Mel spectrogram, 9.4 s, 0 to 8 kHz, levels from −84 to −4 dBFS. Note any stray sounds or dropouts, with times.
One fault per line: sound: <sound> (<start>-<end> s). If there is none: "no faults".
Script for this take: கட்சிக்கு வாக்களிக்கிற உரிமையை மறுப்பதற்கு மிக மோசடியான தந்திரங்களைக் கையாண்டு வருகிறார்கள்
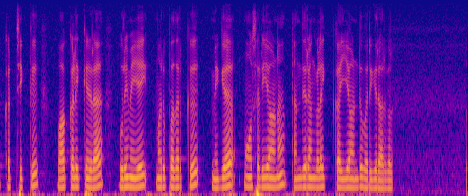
no faults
